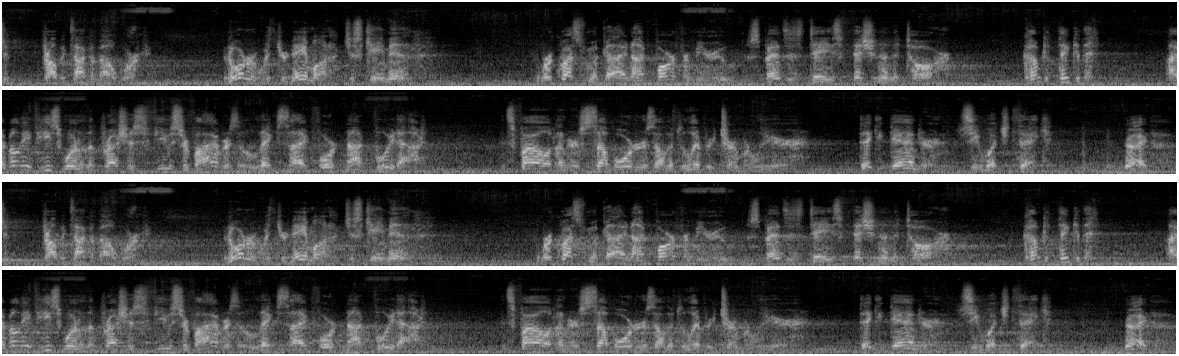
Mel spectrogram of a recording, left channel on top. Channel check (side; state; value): both; normal; correlation 0.94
